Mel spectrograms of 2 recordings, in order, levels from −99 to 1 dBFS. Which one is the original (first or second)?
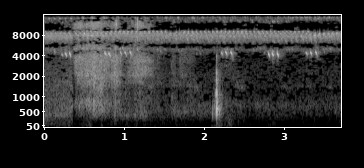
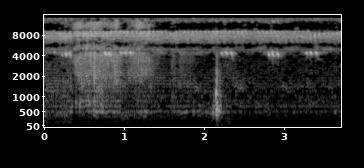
first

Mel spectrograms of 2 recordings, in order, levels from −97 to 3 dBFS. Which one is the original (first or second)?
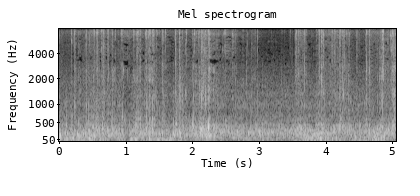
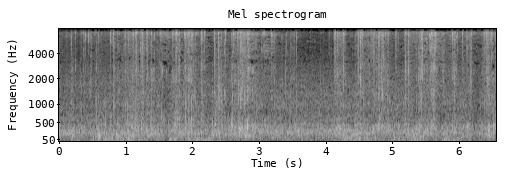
second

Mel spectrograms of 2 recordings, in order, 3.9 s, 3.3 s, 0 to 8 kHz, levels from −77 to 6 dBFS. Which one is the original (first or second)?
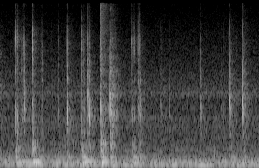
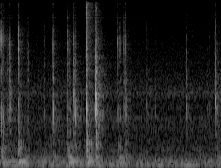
first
